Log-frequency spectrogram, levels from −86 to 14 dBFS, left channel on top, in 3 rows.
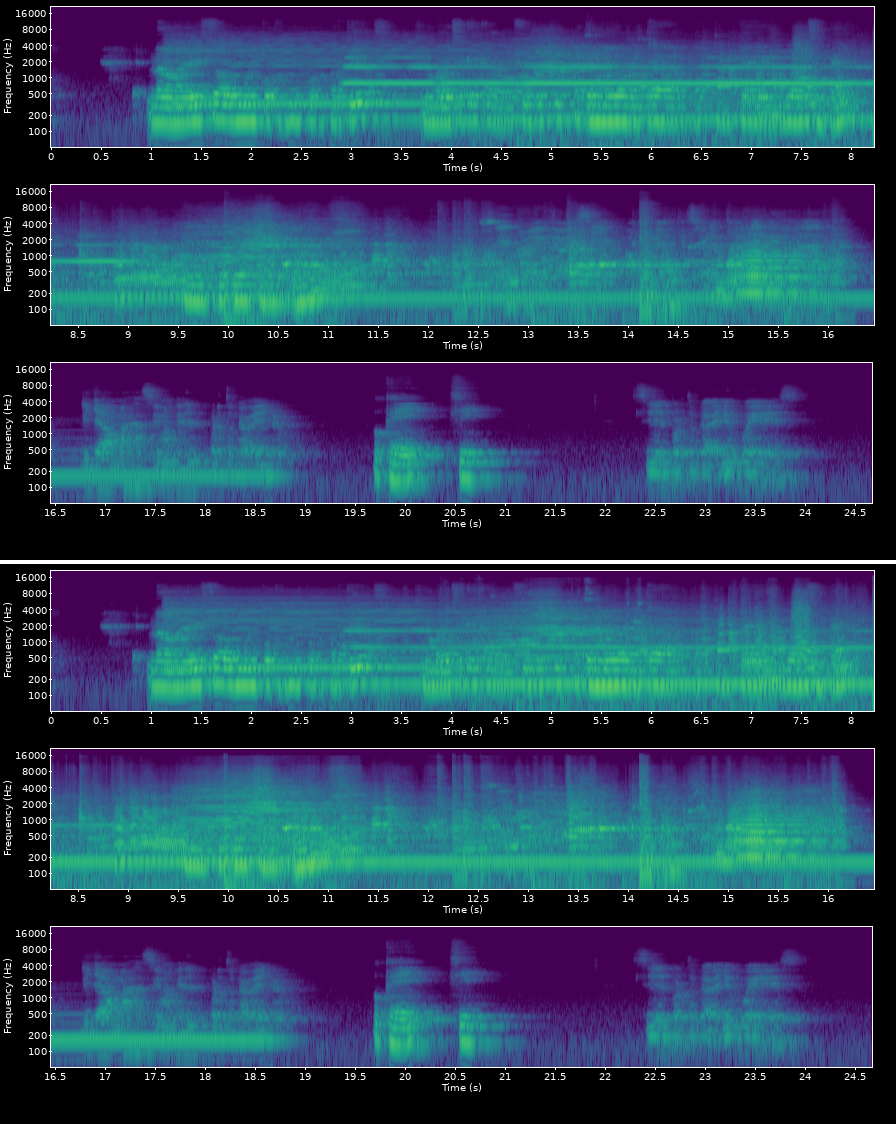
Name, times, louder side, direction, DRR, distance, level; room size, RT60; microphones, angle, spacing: voice 1, 0.5-3.3 3.7-8.1 9.5-10.4 19.7-20.2 20.5-20.8, equal, 10° right, -2 dB, 0.7 m, -23 dB
sound 1, 1.1-18.6, right 5 dB, 55° right, 1.0 m, -29 dB
sound 2, 2.7-16.2, right 4 dB, 40° right, 0.3 m, -25 dB
Wind instrument woodwind instrument, 2.9-9.1, left 8 dB, 55° left, 0.7 m, -27 dB
voice 2, 10.3-10.7 12.5-16.0 16.8-18.8 22.3-23.9, equal, 25° left, -2 dB, 1.6 m, -36 dB
9.5 x 4.1 x 3.8 m, 0.95 s
head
